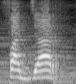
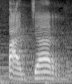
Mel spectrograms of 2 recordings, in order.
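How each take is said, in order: First: The word begins with an f sound. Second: The word begins with a p sound. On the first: The speaker calls it right. "Fajar dengan pajar" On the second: The speaker calls it wrong. "Itu kesalahan"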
